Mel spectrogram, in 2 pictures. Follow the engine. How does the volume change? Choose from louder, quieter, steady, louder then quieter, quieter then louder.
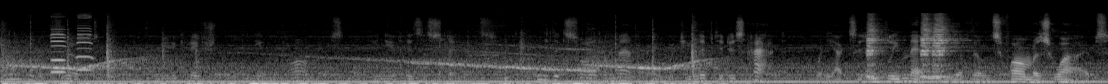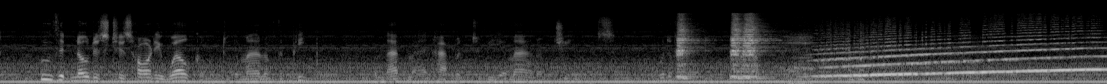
steady.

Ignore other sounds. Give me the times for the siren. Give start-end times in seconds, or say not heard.
0.0-7.5, 18.9-22.1.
